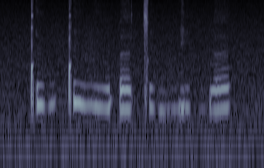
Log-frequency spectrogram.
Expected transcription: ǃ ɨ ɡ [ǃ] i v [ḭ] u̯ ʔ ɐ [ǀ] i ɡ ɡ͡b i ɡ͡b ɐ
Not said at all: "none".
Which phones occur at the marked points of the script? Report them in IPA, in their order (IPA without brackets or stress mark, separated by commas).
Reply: ǃ, i, ǀ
